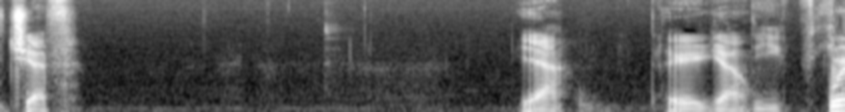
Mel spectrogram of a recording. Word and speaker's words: GIF: you've gone full circle I'm pretty sure it's Jeff is what is where I stand cuz that's what the that's the original compus serve uh CompuServe original pronunciation was JF yeah there you go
